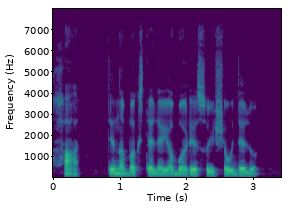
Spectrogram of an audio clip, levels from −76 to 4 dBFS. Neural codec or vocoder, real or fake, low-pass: none; real; 7.2 kHz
